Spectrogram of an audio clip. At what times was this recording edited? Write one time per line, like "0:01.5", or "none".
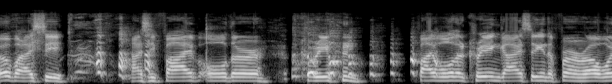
none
